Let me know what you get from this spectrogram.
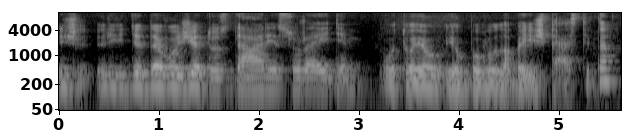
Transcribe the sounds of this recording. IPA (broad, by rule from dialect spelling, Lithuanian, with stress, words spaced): ɪʃʲˈlʲiːdʲɪdɐʋoː ʒʲiɛˈdʊs ˈdɑːrʲeː sʊ ˈrɐɪdʲeːm oː ˈtoːj jɛʊ jɛʊ ˈbʊʋoː lˠɐˈbɐɪ ɪʃʲˈpʲæːsʲtʲɪtɐ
